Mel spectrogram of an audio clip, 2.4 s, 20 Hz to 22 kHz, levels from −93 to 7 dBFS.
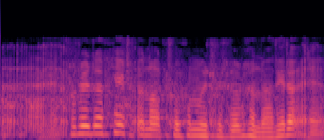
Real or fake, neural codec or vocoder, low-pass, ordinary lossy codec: fake; autoencoder, 22.05 kHz, a latent of 192 numbers a frame, VITS, trained on one speaker; 7.2 kHz; none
